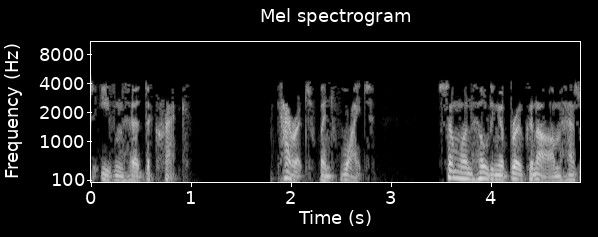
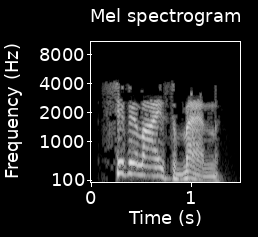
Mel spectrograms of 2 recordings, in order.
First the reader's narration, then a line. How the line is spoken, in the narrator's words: he shouted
